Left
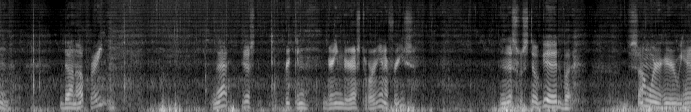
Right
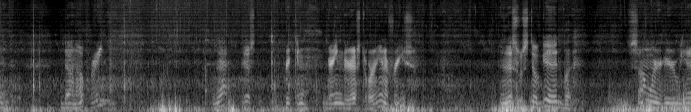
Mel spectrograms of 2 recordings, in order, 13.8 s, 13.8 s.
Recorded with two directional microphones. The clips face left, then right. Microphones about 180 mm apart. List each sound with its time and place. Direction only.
1.3 s speech: 60° left (ahead or behind)
4.3 s speech: 70° left (ahead or behind)
5.6 s speech: 40° left (ahead or behind)
10.0 s speech: 35° left (ahead or behind); by 13.8 s 90° left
